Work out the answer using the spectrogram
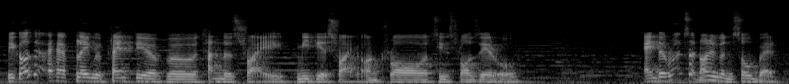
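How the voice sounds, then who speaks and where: A man's voice: medium pitch, fairly bright tone. A man with a Vietnamese accent streaming a card game, thinking aloud and chatting with viewers, often ending with "yeah?". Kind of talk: casual live-stream commentary.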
